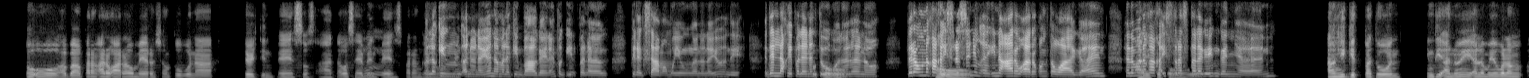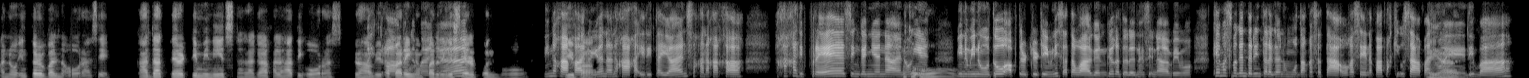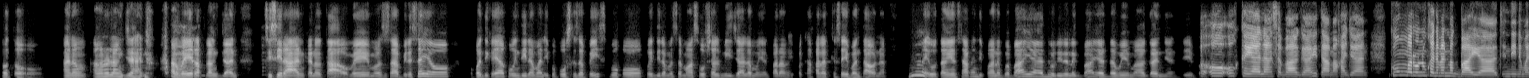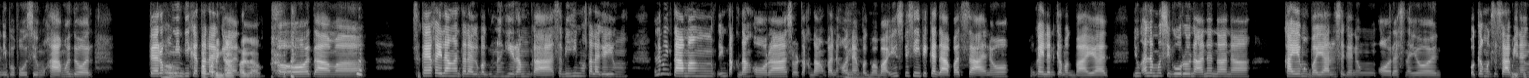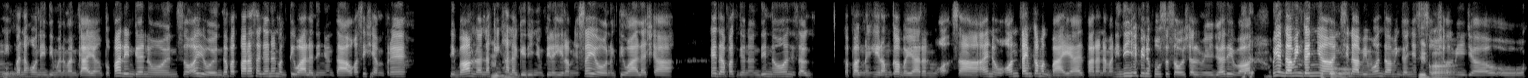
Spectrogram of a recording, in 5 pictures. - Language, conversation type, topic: Filipino, unstructured, Ano ang mga paraan mo ng pag-iipon araw-araw at ano ang pananaw mo sa utang, pagba-badyet, at paggamit ng kard sa kredito?
- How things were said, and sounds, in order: other background noise; tapping; chuckle; chuckle; chuckle; chuckle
